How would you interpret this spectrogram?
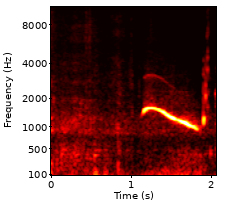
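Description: A single soft human whistle, one smooth note gliding slowly downward for under a second, heard alone and close after a brief stretch of quiet room tone.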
